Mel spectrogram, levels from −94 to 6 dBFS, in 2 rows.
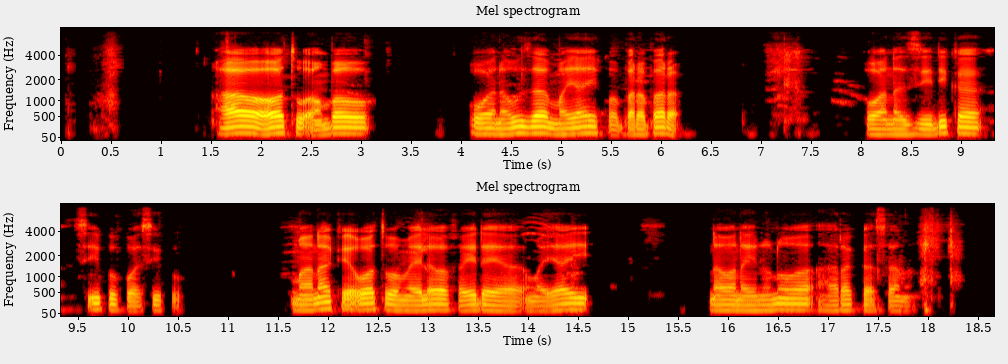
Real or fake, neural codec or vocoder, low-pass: real; none; 7.2 kHz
